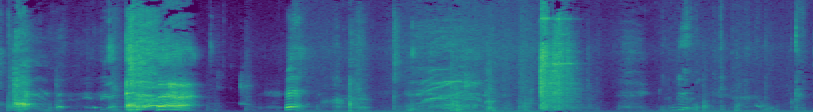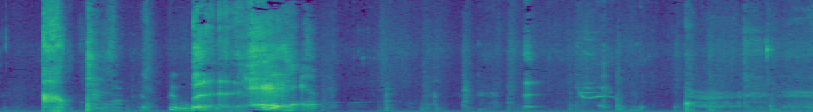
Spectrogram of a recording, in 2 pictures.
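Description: A man gagging, coughing and belching in separate bouts with short pauses between, the loudest bout about ten seconds in: he is retching on foul food he has just forced down.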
